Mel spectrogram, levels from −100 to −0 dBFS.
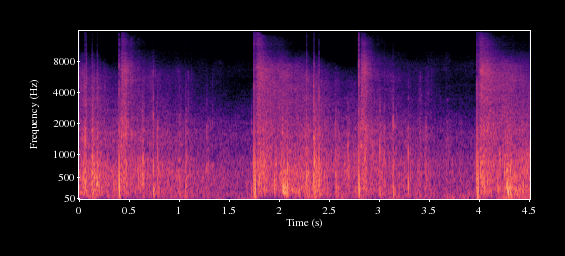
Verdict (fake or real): fake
